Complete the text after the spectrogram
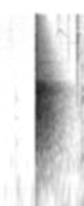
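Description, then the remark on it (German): A single sharp hand clap rings out of silence, its bright burst trailing off in a short decaying echo, followed by a couple of faint soft ticks. “Ja, klatsch nochmal.”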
